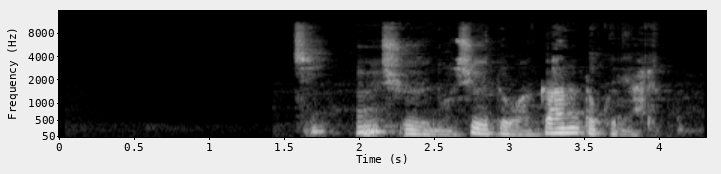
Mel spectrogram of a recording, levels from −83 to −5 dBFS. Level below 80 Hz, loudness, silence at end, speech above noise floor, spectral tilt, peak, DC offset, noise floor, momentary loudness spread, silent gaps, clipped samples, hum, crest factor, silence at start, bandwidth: -52 dBFS; -27 LUFS; 0.15 s; 52 dB; -5 dB/octave; -8 dBFS; under 0.1%; -78 dBFS; 14 LU; none; under 0.1%; none; 20 dB; 1.55 s; 11.5 kHz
